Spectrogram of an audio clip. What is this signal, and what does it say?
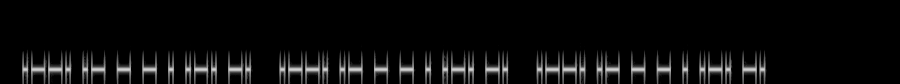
Morse code, heard as a keyed tone, about 28 wpm, 700 Hz. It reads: PATTERN PATTERN PATTERN
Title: Top 500 Words Repeated 28wpm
